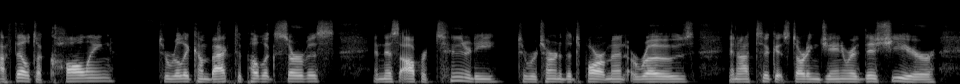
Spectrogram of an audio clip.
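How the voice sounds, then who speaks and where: With a strong Southern US accent, a man talks at a fairly quick pace. His intonation is monotone and flat. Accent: deep Southern twang. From US South. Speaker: transportation engineer. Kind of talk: technical presentation.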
